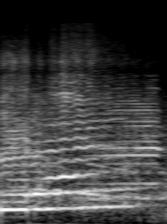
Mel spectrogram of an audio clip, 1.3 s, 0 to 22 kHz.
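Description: A 2011 Mercedes Formula 1 car during testing at Jerez, a loud, high-pitched engine whine held steady, then fading slightly as it passes, with no talking.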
